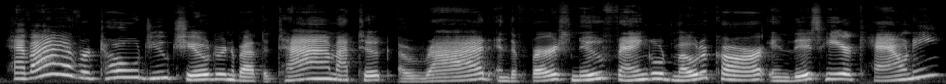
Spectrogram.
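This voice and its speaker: A woman's voice: on the high side, sing-song, slow, few pauses, a bit bright, pitched above the performer's own voice, full character voice. A woman voicing a feisty elderly great-aunt who spins folksy tall tales in a storybook read-aloud. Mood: indignant, boastful. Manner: folksy, crowing, theatrical drawl.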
